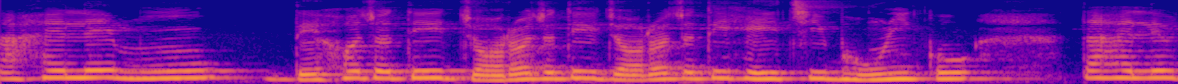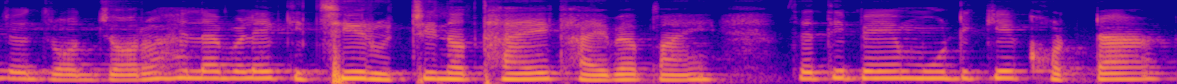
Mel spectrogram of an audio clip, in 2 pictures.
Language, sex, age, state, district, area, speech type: Odia, female, 60+, Odisha, Jajpur, rural, spontaneous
